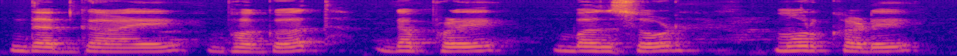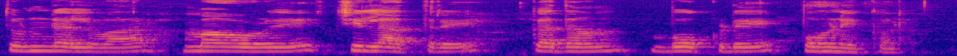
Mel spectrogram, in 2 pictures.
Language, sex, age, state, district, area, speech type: Marathi, female, 60+, Maharashtra, Wardha, urban, spontaneous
